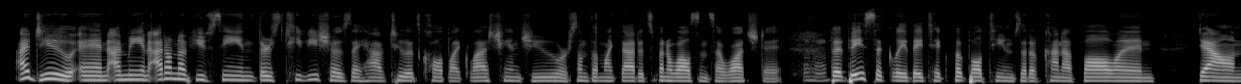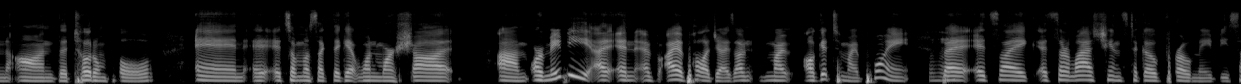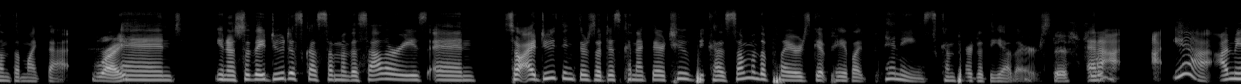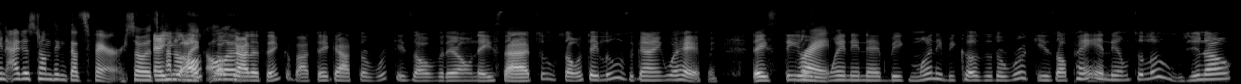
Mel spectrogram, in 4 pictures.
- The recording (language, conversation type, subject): English, unstructured, Do you think professional athletes are paid too much?
- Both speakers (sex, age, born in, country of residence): female, 40-44, United States, United States; female, 50-54, United States, United States
- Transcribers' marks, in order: none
